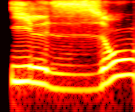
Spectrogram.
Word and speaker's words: ils ont: Ils ont fait, ici je fais une liaison, c'est le son de l'abeille qui vole.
